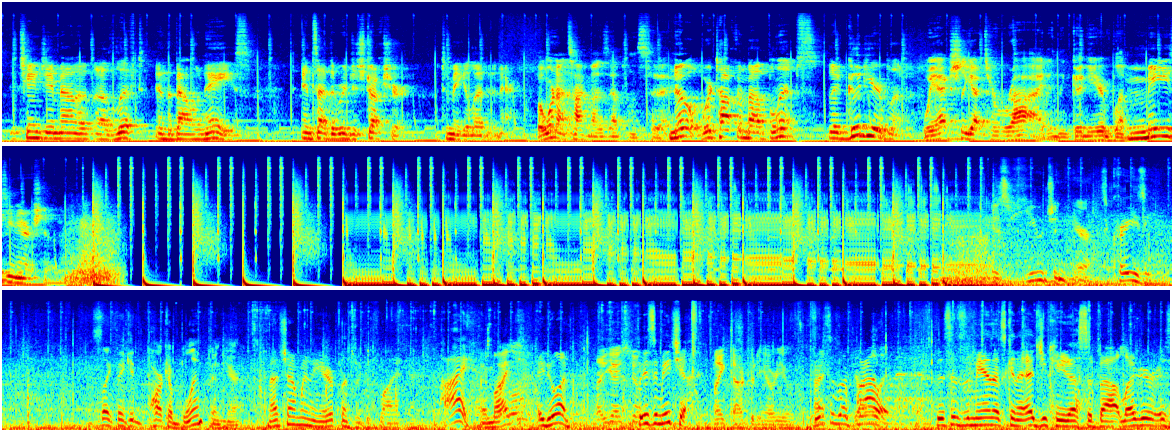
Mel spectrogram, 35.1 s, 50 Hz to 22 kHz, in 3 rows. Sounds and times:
Drum machine: 12.6s - 23.6s, 28.8s - 35.0s.

